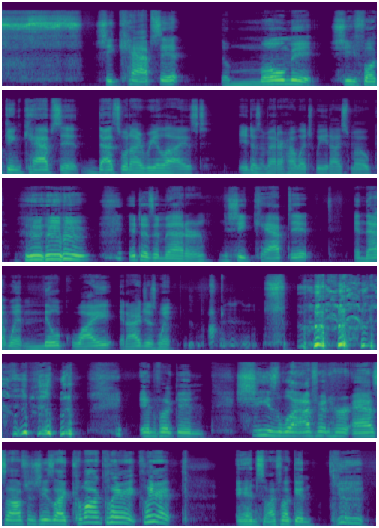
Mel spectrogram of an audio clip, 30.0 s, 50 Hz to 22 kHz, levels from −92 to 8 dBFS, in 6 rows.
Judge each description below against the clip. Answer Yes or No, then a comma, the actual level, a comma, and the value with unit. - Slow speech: Yes, slow, 110 wpm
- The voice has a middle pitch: Yes, medium, 160 Hz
